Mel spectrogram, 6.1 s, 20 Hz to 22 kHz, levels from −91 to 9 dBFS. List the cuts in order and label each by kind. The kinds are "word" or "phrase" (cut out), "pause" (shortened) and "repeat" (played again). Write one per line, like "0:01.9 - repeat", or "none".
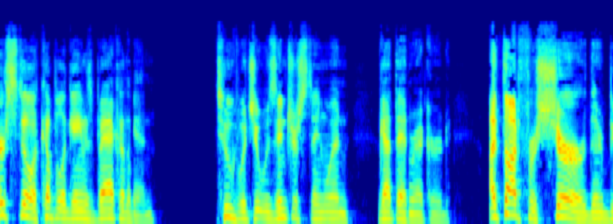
0:01.3 - word
0:02.4 - word
0:03.8 - word
0:04.1 - word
